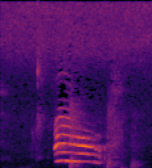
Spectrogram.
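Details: A giant Maine Coon cat meows while being affectionate, seeking attention from its owner: one clear, drawn-out, slightly falling meow lasting about half a second, followed by two soft, short chirps in a quiet setting.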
